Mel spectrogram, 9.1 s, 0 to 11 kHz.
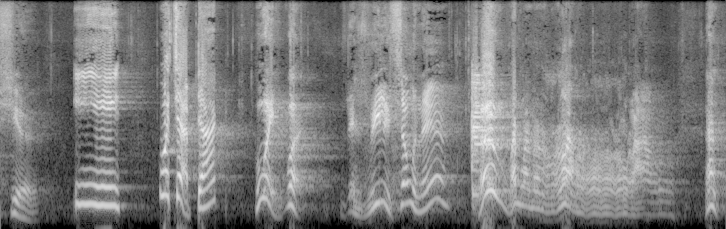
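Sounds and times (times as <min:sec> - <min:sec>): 
speech: 0:00.1 - 0:09.0
dog growling: 0:05.9 - 0:08.3.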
